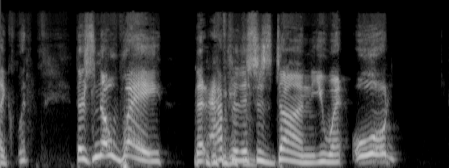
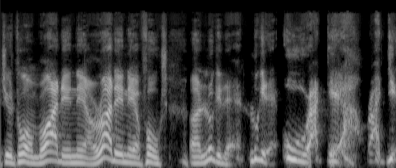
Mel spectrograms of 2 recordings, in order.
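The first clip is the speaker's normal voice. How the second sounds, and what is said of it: Put-on Cajun accent. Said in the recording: “I like that Cajun accent.”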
